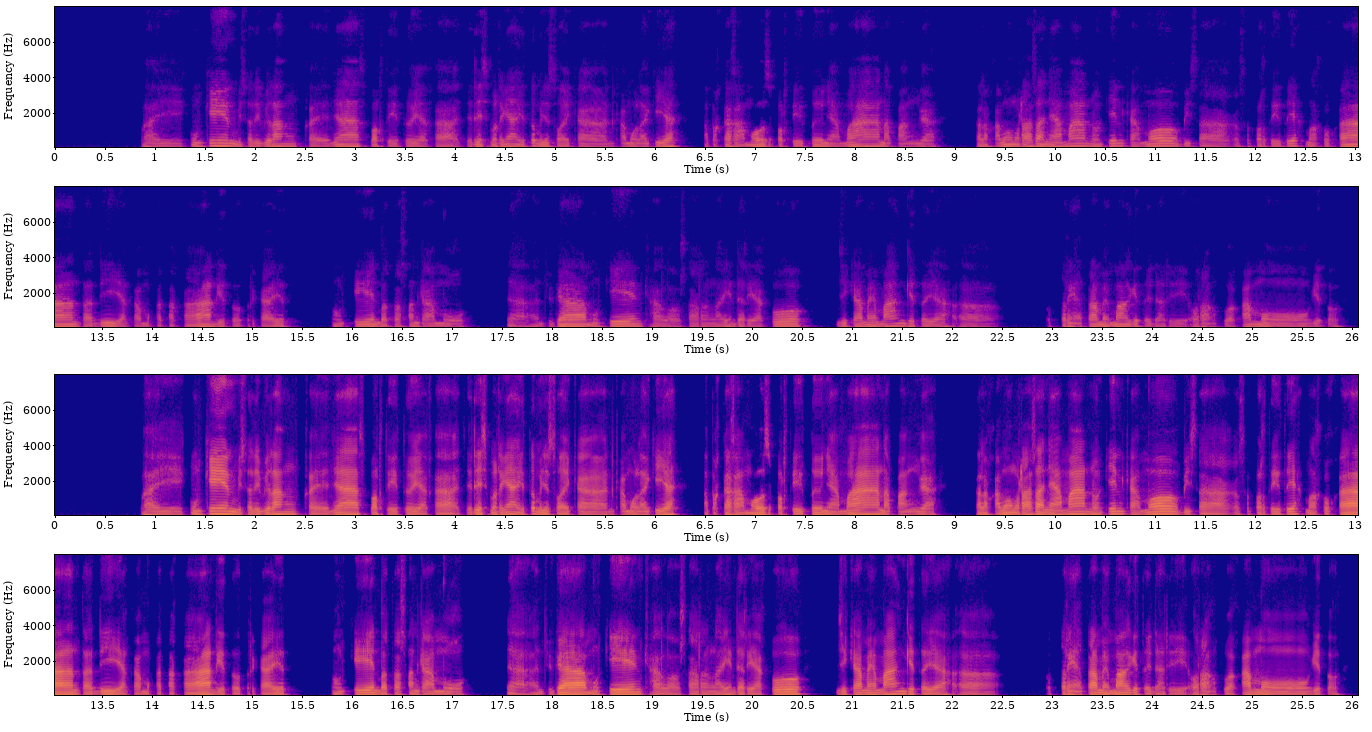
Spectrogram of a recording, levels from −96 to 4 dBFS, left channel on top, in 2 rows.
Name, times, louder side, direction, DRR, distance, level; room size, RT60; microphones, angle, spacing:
voice 1, 0.9-6.2 6.7-8.8 9.2-14.0 14.3-15.3 15.8-17.1 17.5-20.5 20.8-22.5 23.1-25.9, right 7 dB, 85° right, 0.4 m, -35 dB
7.5 x 2.6 x 5.6 m
head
